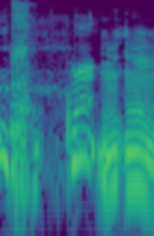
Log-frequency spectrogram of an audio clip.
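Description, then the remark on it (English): Someone clears their throat and hacks up phlegm: a raspy, gurgling rasp followed by two loud, voiced guttural hawking sounds, with no speech. “Let me just cover up this loogie sound here.”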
